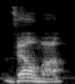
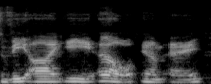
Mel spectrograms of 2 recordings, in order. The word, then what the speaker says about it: Vielma: All right, so the second guy, Jimmy, is Carlos Velma. I believe that's how you say it. It might be Vielma. It's Vielma.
